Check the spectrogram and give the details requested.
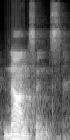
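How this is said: The first vowel is an open American vowel. "more of an American English pronunciation"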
